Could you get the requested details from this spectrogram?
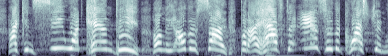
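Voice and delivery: high, loud, fiery preaching; full-force preaching. Acted. Pastor driving his point home, preaching at full force. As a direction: preach it hard to the church.

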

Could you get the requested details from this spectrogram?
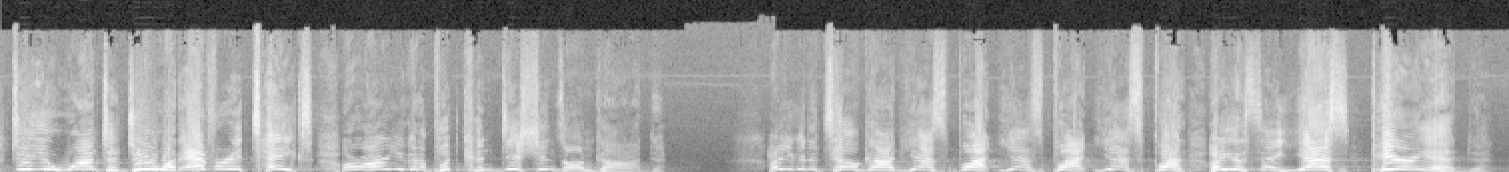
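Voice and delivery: high, loud, fiery preaching; full-force preaching. Acted. Pastor driving his point home, preaching at full force. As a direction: preach it hard to the church.

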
